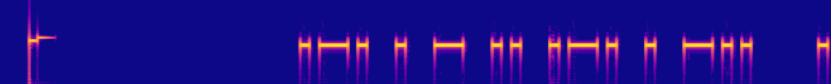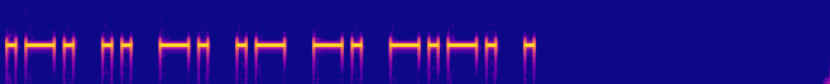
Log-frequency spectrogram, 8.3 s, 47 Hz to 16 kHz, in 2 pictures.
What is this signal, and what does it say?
Morse code, heard as a keyed tone, about 25 wpm, 700 Hz. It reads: RETIRED FINANCE
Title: K1USN SST QSO Practice 25wpm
